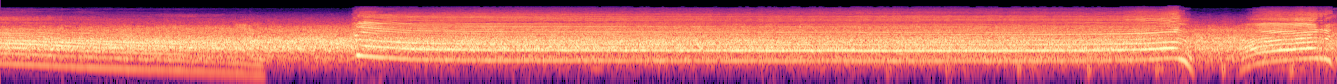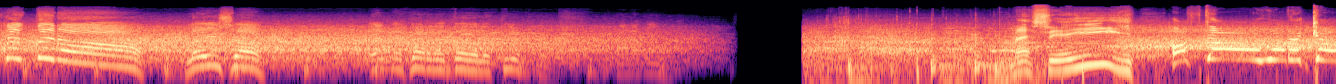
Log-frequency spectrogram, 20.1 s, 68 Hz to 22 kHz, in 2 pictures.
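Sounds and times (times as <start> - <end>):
stadium crowd noise: 0.0 - 20.0.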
